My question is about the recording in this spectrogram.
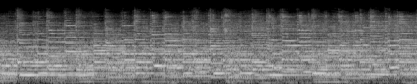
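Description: Harp played solo: a continuous stream of plucked notes over repeated low bass notes.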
